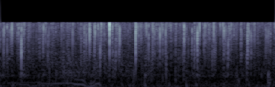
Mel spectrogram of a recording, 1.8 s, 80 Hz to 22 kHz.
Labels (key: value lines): label: biophony, cascading saw
recorder: SoundTrap 600 or HydroMoth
